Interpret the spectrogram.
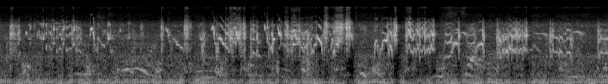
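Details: Budgies and lovebirds kept as pets at home keep up loud, crowded chatter, harsh squawks mixed with fast high chirps throughout, over a faint constant low hum.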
